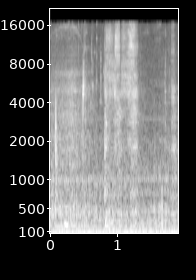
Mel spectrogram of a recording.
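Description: Pen writing on paper, a faint, steady scratching with a few brief strokes standing out.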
